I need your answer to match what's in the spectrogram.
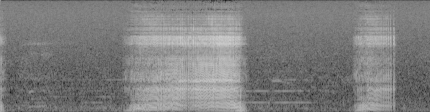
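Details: A dad snoring: two loud rattling snores on breathing in, the first long and the second shorter, with quiet breathing between them.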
